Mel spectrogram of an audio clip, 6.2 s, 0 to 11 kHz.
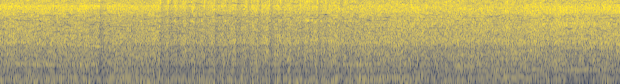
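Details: Maruti Suzuki 800, about 2010, CNG/petrol, idling rough and lumpy with an uneven exhaust beat; plug wire touching the air cleaner clamp shorts, cylinder one dead, running on two; codes P0301–P0304, poor pickup, RPM fluctuation; new plug wire planned.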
